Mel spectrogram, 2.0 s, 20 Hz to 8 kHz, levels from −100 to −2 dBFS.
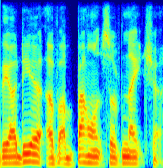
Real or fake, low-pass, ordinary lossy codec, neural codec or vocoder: real; 7.2 kHz; Opus, 24 kbps; none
